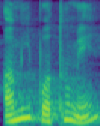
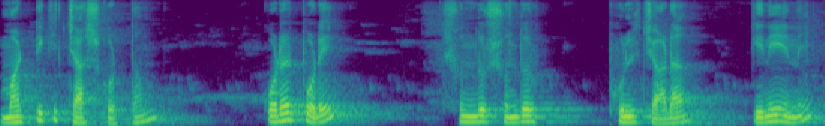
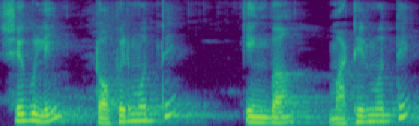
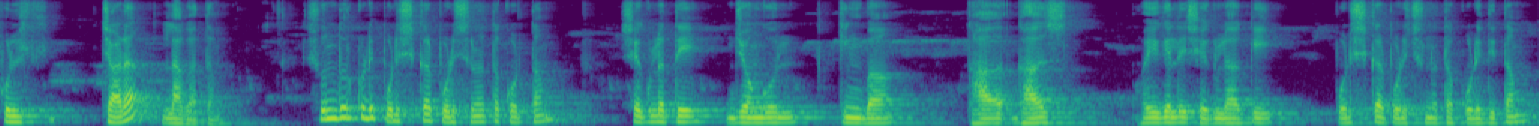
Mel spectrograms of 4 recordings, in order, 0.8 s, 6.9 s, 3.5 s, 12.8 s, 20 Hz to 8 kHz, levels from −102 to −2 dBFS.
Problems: none marked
